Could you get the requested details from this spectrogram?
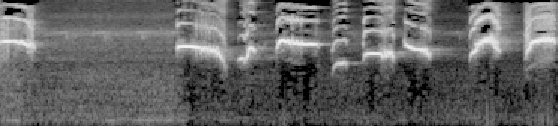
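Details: Worked-up Oriental magpie-robin decoy bird: a sharp opening note, a brief pause, then a lively sequence of loud whistled phrases, some rising, some dropping low, others sweeping in loops.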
